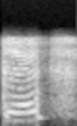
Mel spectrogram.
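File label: Speech, Russian, air traffic control; Digits; DCS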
